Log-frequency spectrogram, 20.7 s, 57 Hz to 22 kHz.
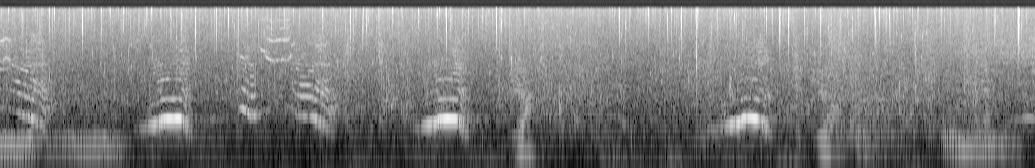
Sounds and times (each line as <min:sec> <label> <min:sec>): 0:00.0 whales sound 0:03.9
0:00.0 baleine à bosse 0:04.0
0:04.8 whales sound 0:06.8
0:14.2 whales sound 0:20.7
